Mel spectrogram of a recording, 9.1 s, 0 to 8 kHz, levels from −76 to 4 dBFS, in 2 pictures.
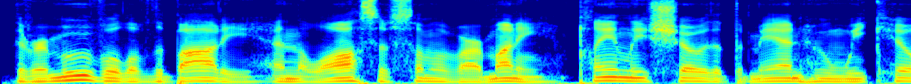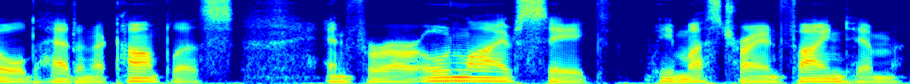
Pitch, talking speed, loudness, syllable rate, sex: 100 Hz, 235 wpm, -19 LUFS, 5.7 syllables/s, male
